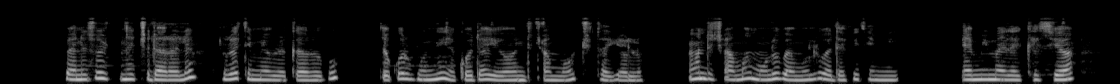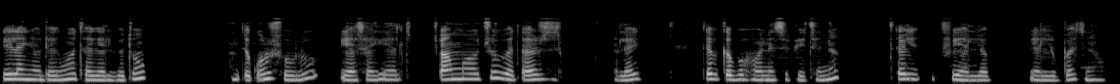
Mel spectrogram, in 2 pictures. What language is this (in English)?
Amharic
